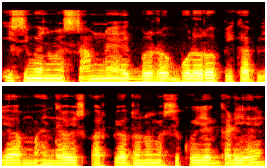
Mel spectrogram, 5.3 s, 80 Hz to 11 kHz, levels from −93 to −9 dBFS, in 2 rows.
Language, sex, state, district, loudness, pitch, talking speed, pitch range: Hindi, male, Chhattisgarh, Raipur, -17 LUFS, 110 Hz, 205 wpm, 105-115 Hz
